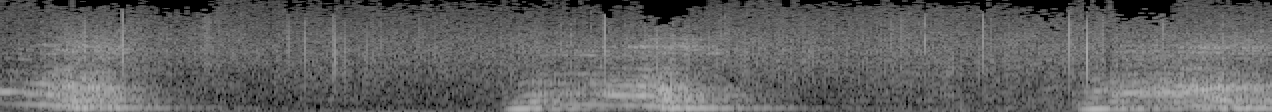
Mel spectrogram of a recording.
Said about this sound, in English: Let's hear what a real lion sounds like.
